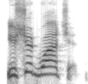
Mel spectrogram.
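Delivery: ordinary talk, nothing marked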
